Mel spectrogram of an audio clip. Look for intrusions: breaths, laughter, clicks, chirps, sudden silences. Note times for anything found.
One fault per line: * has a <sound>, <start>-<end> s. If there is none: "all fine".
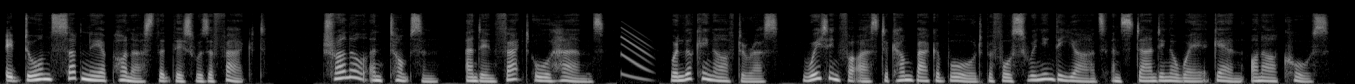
* has a chirp, 6.2-6.6 s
